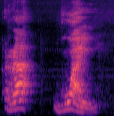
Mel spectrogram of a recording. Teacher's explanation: la Y está asimilada como la I, como el sonido de la I latina. Entonces es una vocal débil.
